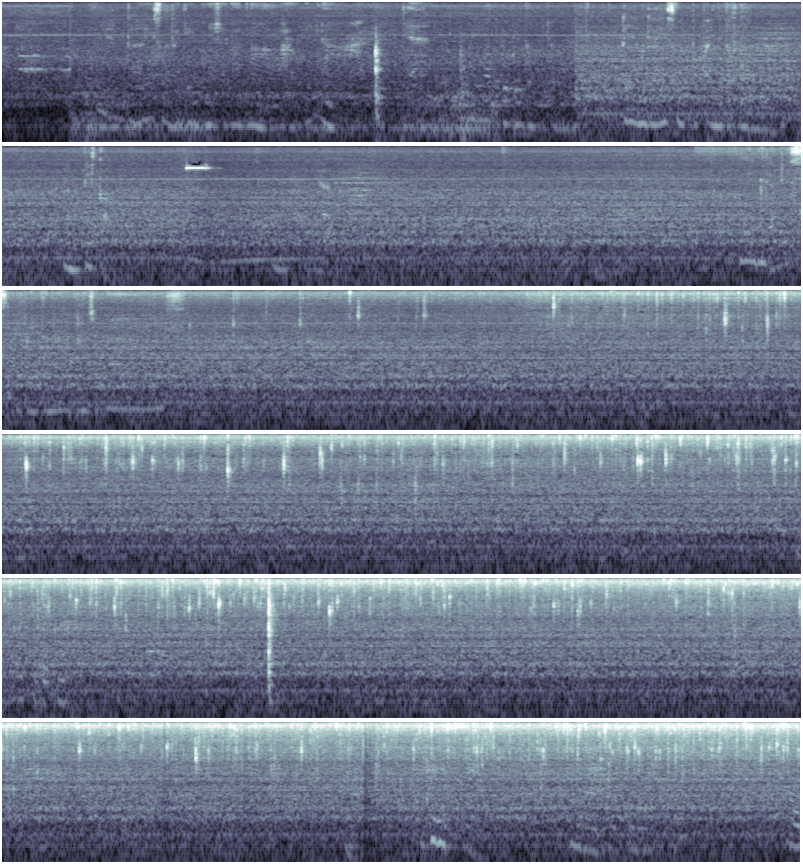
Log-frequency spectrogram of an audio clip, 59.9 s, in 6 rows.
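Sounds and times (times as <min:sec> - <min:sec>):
food frying in hot oil: 0:18.6 - 0:59.9.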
